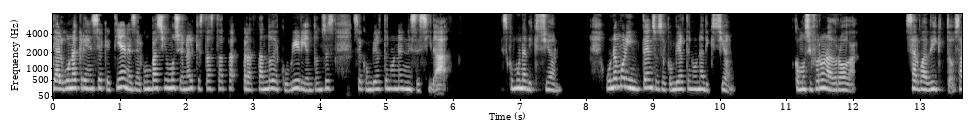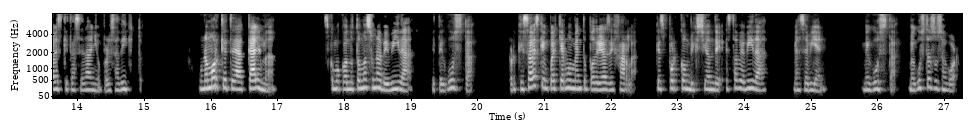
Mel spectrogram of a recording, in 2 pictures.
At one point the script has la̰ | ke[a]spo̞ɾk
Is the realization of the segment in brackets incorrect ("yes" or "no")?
yes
